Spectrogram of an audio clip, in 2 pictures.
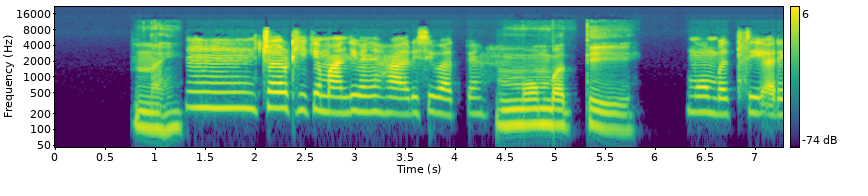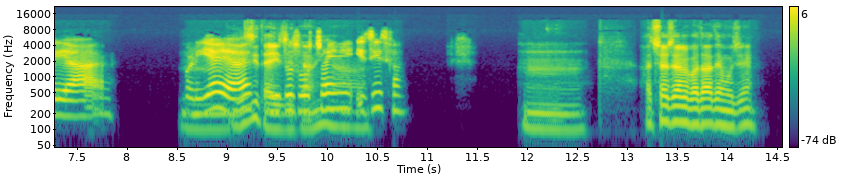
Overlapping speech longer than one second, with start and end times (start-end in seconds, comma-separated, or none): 8.6-10.6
